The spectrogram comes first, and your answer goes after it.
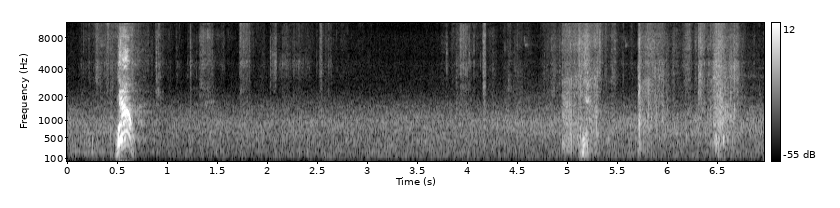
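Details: Golden Retriever dog barking at a snowman: one loud, abrupt bark early on, then long quiet with only soft background hiss, followed by faint rustling, shuffling sounds like footsteps in snow.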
